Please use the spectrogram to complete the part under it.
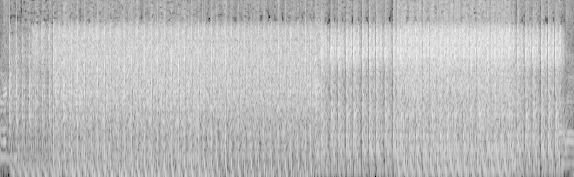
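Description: Loud, sustained automatic gunfire in a mobile video game played on an iPad sprays in rapid bursts, close and continuous, with a brief shift in tone partway through.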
